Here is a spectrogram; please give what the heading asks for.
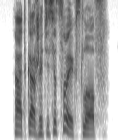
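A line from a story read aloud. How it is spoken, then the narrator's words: Sharp objection. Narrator (Russian): резким тоном возразила Карла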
